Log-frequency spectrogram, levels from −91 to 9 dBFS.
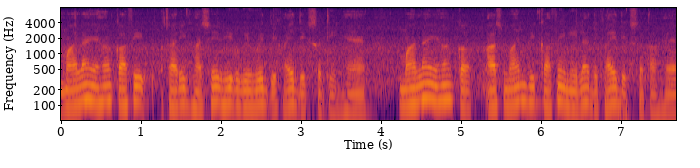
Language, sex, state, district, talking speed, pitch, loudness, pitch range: Hindi, male, Maharashtra, Aurangabad, 155 wpm, 100 Hz, -27 LUFS, 90-115 Hz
